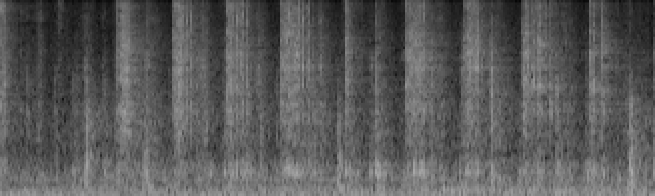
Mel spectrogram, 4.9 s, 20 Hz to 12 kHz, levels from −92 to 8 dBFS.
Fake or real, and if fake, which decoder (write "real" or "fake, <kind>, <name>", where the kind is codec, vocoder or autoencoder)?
real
